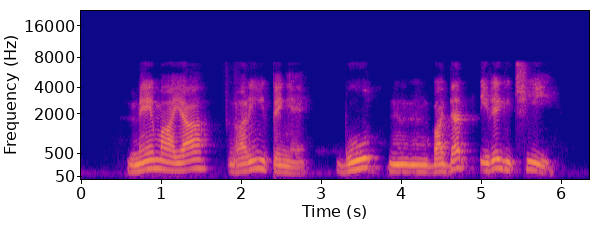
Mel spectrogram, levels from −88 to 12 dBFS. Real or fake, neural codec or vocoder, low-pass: fake; codec, 16 kHz, 1.1 kbps, Voila-Tokenizer; 7.2 kHz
